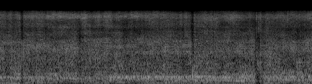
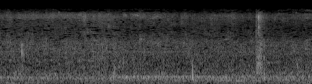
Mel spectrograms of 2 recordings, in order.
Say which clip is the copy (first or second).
first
